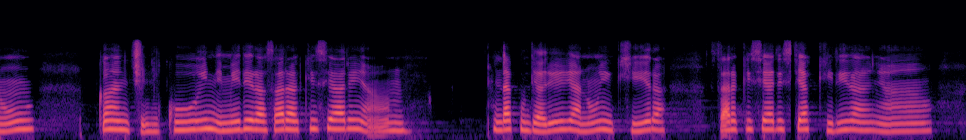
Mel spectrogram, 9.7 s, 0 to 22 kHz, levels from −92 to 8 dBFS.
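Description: At 7.91 to 7.98 s there is a short gap of lost AMR speech frames, about 40 ms long, which fits two consecutive 20 ms frames failing their checksum. The AMR-WB decoder fills the hole by repeating the last good pitch and vocal tract settings while ramping the gain down, so the speech briefly smears and dips rather than cutting cleanly. It then comes back weak or rough for a moment. The surrounding audio carries light wideband codec coloration, consistent with a rate near 15.85 kbit/s.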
